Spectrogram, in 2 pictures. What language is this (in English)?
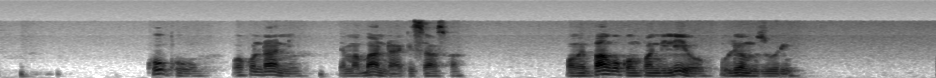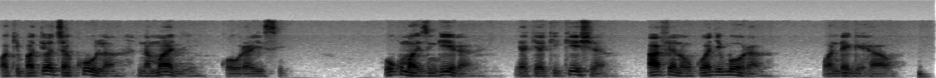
Swahili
